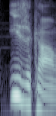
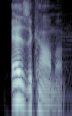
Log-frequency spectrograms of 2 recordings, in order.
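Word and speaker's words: Ezukanma: the better ones uh izakam i mispronounced it earlier eric ezakama uh is is a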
